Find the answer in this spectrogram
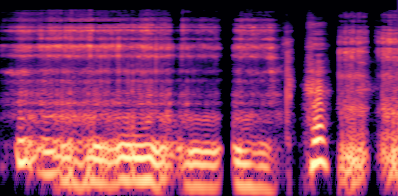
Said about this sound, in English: It's funny. I think you snoring made me snore.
